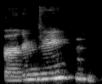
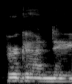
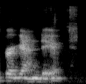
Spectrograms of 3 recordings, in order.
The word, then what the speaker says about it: Burgundy: purple people who aren't from here and who pronounce it burgundy the proper way for this product to be pronounced if you're in new orleans is burgundy yes some people call the color burgundy but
